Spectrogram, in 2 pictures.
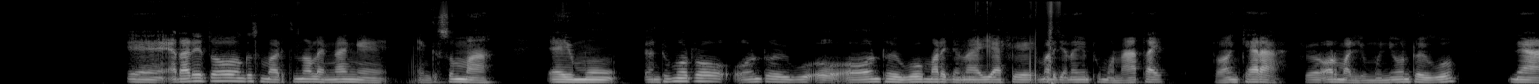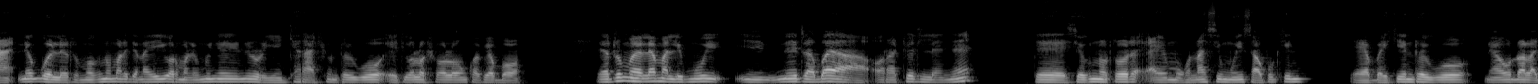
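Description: Heavy transform coding, likely Bluetooth LC3 compression, runs through the whole of this speech recording. The codec appears to be working at a low rate, with damage consistent with about 32 kbps and a block rhythm that fits 10 ms frames. At that rate, much of the upper spectrum is discarded and replaced with shaped noise. The voice takes on a breathy, grainy edge throughout, even though the band itself still reaches about 20.1 kHz.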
